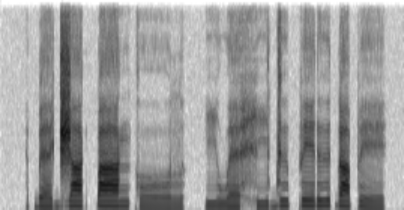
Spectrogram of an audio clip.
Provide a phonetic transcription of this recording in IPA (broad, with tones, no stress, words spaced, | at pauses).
ɓɛ˨d͡ʒa˧k͡paː˧ŋkoː˨l | i˨wɛ˨ hi˨dɨ˧ pe˦ɾɨ˦ ɗa˧pe˨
